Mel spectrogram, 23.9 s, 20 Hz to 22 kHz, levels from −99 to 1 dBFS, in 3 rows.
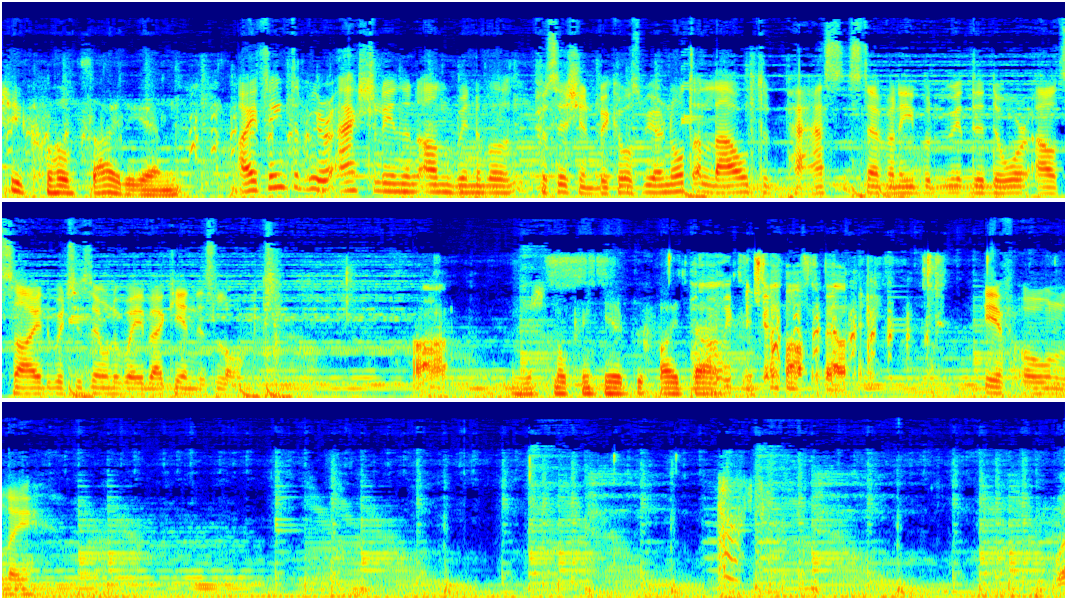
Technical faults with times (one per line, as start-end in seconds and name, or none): none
